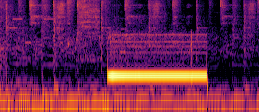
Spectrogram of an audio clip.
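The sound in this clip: An outgoing phone call produces one steady ringing tone about a second long, which starts and stops abruptly over a low, repeating background sound. No one talks.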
